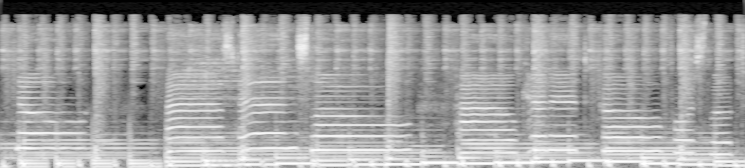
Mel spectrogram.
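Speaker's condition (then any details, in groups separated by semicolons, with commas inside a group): No condition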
